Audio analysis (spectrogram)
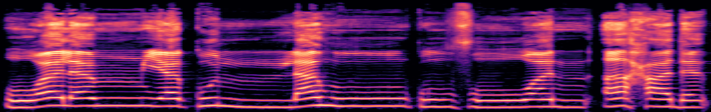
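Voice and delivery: وَلَمْ يَكُنْ لَهُ كُفُوًا drawn out; slow recitation. Shown as a demonstration. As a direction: recite the last ayah slowly. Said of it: "اس کی آخری آیت ہے". (آخری آیت آہستہ)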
